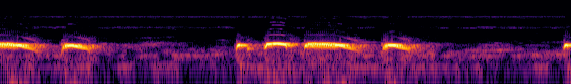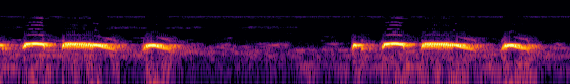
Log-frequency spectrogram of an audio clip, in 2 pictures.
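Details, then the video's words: Spotted dove, known locally as derkuku or tekukur, giving its typical call: four mellow cooing phrases, each two short notes then a long drawn-out coo and a final short note, repeated every three seconds or so over a faint high hiss. "suara asli khas burung derkuku(Tekukur)"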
